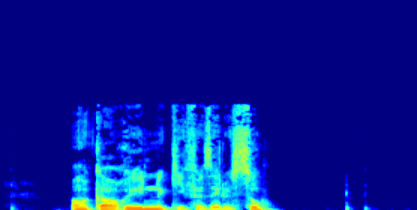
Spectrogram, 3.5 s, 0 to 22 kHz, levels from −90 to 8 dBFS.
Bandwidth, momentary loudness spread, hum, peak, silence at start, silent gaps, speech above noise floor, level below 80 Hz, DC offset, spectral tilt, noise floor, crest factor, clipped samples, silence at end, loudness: 11.5 kHz; 9 LU; none; -4 dBFS; 0.6 s; none; 65 dB; -42 dBFS; under 0.1%; -6.5 dB/octave; -86 dBFS; 20 dB; under 0.1%; 1.2 s; -23 LUFS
